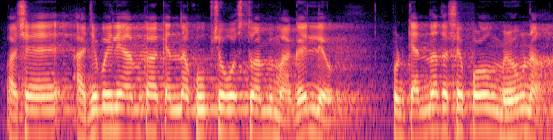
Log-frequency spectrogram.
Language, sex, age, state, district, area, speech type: Goan Konkani, male, 60+, Goa, Bardez, rural, spontaneous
